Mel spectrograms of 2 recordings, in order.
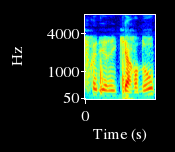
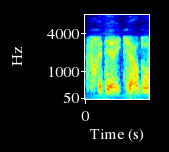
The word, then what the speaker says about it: Frédérick Arno: Moi, Frédéric Arnaud, pour renseigner les auditeurs, Frédéric Arnaud, Frédéric, ça s'écrit CK à la fin.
